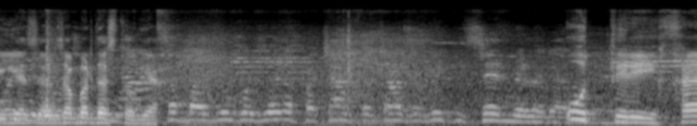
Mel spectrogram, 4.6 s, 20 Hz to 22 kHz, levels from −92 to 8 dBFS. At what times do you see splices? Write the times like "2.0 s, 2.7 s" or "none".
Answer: 1.1 s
